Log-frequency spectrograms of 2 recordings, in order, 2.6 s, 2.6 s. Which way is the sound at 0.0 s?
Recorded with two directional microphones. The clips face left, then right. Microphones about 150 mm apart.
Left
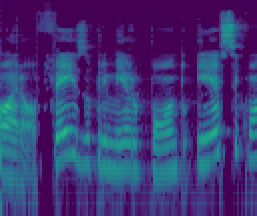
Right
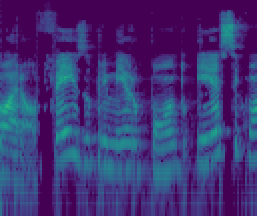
35° left (ahead or behind).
